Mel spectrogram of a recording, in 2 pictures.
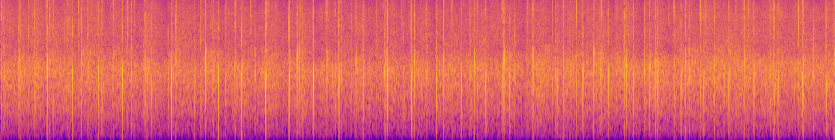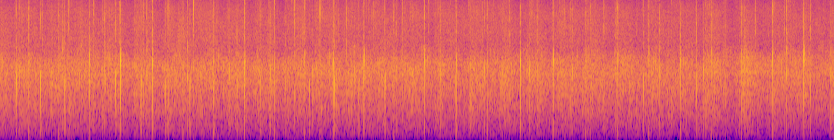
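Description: A large audience applauds steadily in a roomy hall.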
